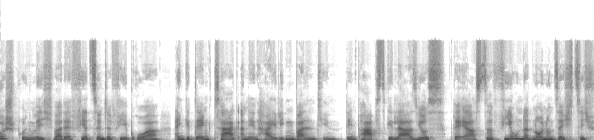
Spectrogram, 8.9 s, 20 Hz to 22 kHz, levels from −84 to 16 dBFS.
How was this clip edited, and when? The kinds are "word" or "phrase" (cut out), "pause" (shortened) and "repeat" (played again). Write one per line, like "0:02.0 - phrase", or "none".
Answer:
0:02.5 - pause
0:05.2 - pause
